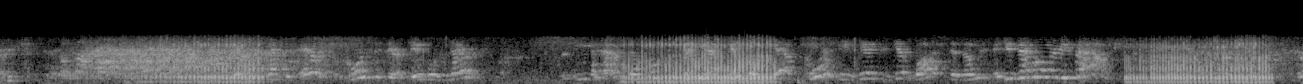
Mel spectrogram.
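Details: A sleeping Cane Corso dog snoring loudly and roughly about every four seconds, with snorting and rattling between snores; ordinary snoring.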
